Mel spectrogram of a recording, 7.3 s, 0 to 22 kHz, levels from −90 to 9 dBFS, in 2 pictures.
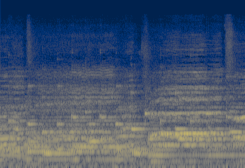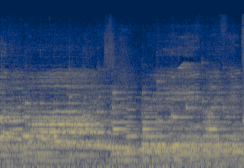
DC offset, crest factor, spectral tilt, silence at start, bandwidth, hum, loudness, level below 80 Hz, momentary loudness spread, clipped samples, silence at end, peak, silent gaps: under 0.1%; 16 dB; -6 dB/octave; 0 s; 15 kHz; none; -23 LUFS; -46 dBFS; 6 LU; under 0.1%; 0 s; -8 dBFS; none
